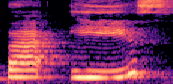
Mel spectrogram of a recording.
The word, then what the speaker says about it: país: Agora, em país, ele se separa, então aqui é hiato, não é ditongo. Então, veja, país. Eu separo, tem duas sílabas.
